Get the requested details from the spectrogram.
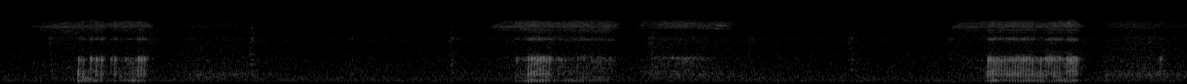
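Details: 13-year-old boy snoring in sleep: repeated harsh, rattling snores on each breath, about every four to five seconds, with quieter breathing between.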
